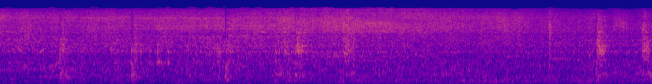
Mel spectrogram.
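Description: Passenger coaches of a train rolling past: a steady rumble of wheels on rail, with irregular sharp clicks as the wheels cross rail joints.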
